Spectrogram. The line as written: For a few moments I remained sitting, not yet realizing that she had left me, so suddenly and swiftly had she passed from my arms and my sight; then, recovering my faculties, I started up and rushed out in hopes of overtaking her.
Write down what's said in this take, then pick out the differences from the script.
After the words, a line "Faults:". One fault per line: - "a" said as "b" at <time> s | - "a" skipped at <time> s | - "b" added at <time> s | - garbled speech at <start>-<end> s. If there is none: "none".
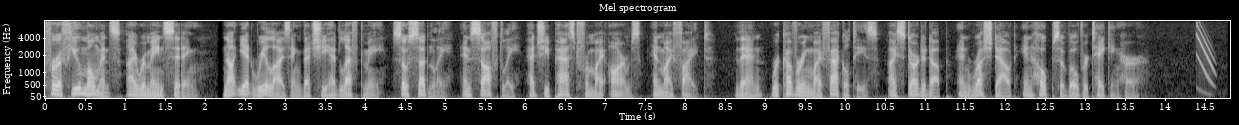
For a few moments I remained sitting, not yet realizing that she had left me, so suddenly and softly had she passed from my arms and my fight; then, recovering my faculties, I started up and rushed out in hopes of overtaking her.
Faults:
- "swiftly" said as "softly" at 5.4 s
- "sight" said as "fight" at 7.8 s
